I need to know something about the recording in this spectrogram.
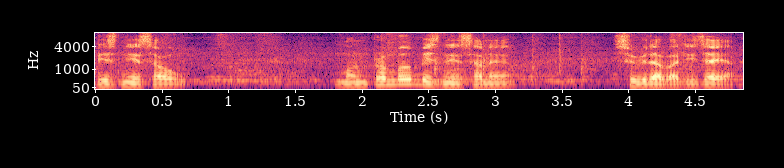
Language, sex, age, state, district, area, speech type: Bodo, male, 45-60, Assam, Chirang, urban, spontaneous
